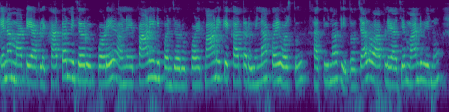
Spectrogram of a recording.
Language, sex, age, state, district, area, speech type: Gujarati, female, 45-60, Gujarat, Rajkot, rural, spontaneous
